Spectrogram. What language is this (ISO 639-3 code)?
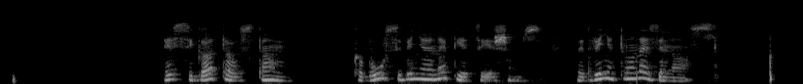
lav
